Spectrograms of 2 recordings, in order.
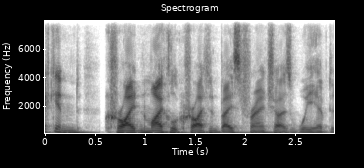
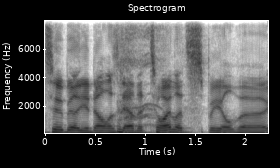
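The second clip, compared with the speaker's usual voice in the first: gloating villain laugh; 3 semitones higher, 5 dB louder than usual. Pretend. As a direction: gloat like a smug rival. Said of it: "he's like".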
